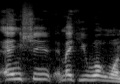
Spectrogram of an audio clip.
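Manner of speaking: high, teasing, playful. Retold or imitated. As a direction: tease him in a high voice. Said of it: "I'm like".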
